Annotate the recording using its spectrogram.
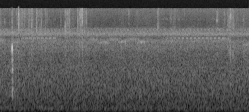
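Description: Steady high chirring of crickets and other insects, with a single sharp tap just after the start, from bamboo poles knocking together.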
